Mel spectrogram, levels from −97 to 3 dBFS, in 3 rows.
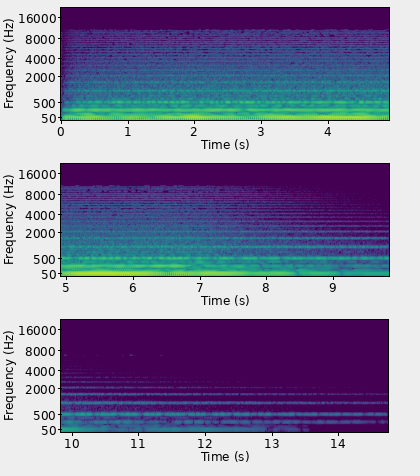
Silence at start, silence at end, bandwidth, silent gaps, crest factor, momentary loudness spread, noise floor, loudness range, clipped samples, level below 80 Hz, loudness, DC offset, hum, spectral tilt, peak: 0 s; 4.6 s; 3.8 kHz; none; 14 dB; 21 LU; -67 dBFS; 18 LU; under 0.1%; -20 dBFS; -20 LUFS; under 0.1%; none; -9.5 dB/octave; -6 dBFS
